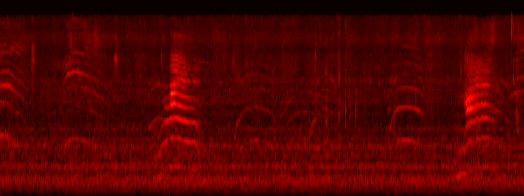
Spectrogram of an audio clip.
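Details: Several Ragdoll kittens at supper in a central Kansas home cattery: a string of soft, thin mewing calls overlapping from more than one kitten, with two louder, sharper meows standing out, over quiet indoor background noise.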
